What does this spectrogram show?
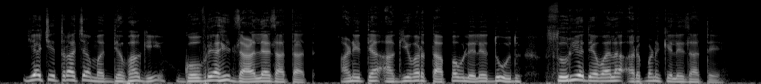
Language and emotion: Marathi, neutral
